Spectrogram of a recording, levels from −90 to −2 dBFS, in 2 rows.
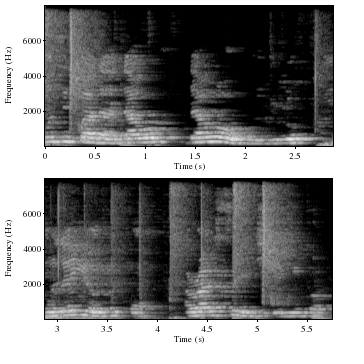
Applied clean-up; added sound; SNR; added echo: classical method WPE with log-MMSE.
